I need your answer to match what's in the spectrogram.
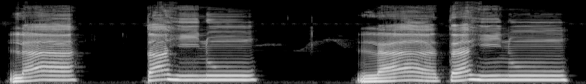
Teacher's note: huruf la dibaca Dua harakat karena terdapat alif di depan huruf la atau biasa disebut huruf lam alif ya maka harus panjang dua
